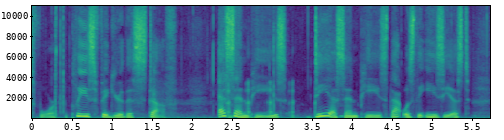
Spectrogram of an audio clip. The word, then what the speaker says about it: SNP: Oh, by the way, it was one of my neighbors who told me that these SNPs are actually pronounced as SNPs.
